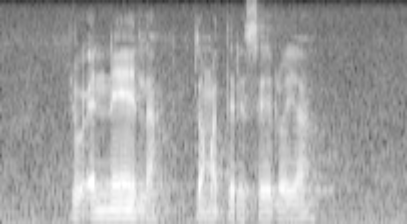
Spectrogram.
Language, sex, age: Tsonga, male, 20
